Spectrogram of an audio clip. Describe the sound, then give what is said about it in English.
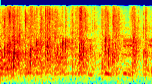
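Brief burst of audience applause in response to a photo of a toddler at Disneyland. A steady wash of many hands clapping at fairly high loudness, with some voices mixed in. “Had to get some cheap applause for that.”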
